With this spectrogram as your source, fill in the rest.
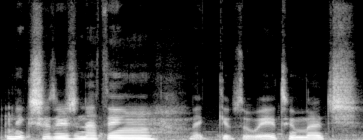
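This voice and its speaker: Slow, level, and creaky, this lowish voice belongs to a thirty-something streamer who rambles through casual chat and personal stories, swearing freely. Background music plays throughout.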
